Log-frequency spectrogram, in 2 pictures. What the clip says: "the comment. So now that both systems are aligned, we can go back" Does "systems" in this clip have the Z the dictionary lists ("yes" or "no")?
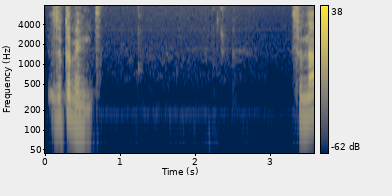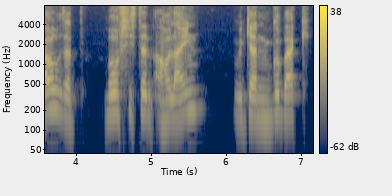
no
